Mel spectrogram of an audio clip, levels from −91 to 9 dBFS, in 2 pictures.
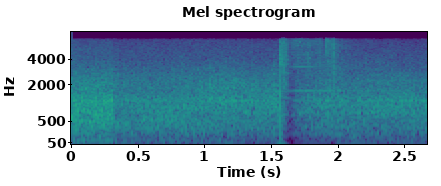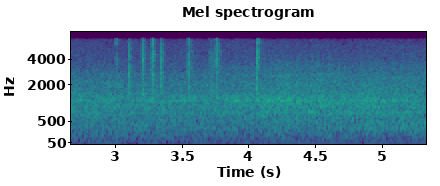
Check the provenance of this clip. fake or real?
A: real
